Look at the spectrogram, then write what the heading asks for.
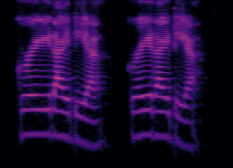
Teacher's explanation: A native speaker will probably turn this T into a soft D sound and say, great idea, the idea, the idea. So you hear a little bit of a D sound before idea.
